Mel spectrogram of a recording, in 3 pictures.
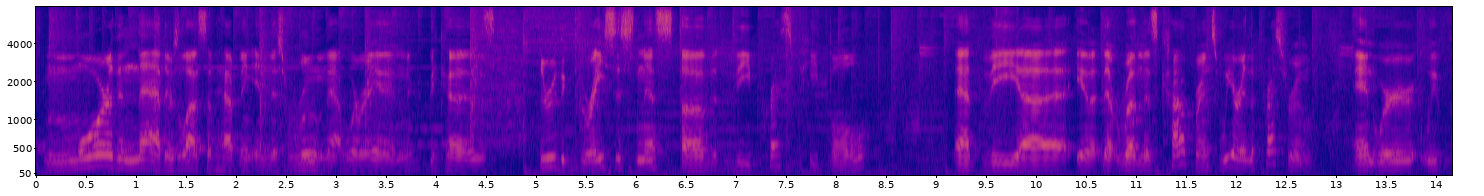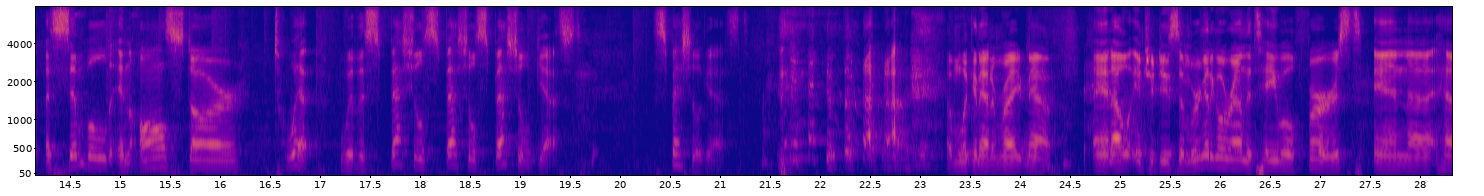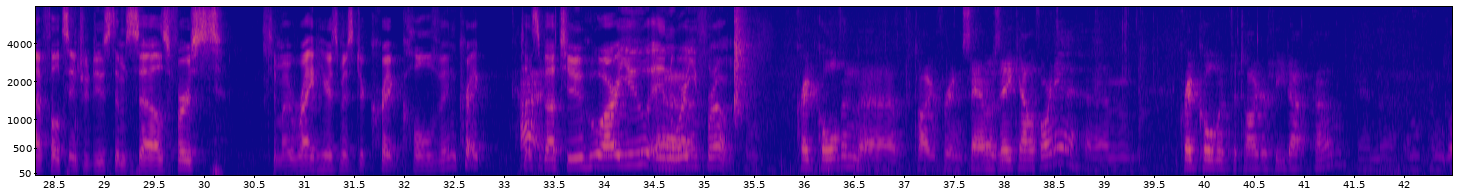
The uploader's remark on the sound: A WPPI 2016 Round Up. At the WPPI conference.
